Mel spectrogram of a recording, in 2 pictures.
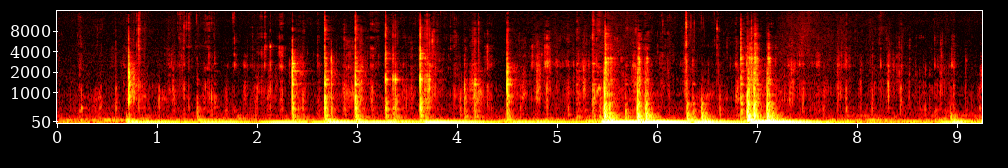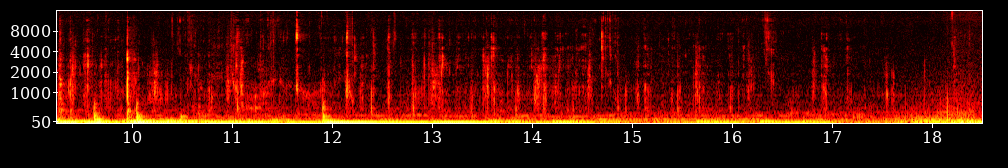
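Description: Close-miked chewing of chewy Korean rice cakes (tteokbokki) in a cheesy, spicy sauce: irregular wet mouth clicks and smacks, loudest about five to seven seconds in. A wooden spoon scrapes the bowl in places.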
